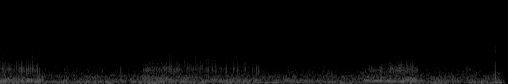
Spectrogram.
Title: Baby snoring for 1 minute (girl not boy stop saying its a boy)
